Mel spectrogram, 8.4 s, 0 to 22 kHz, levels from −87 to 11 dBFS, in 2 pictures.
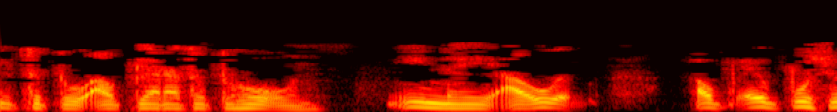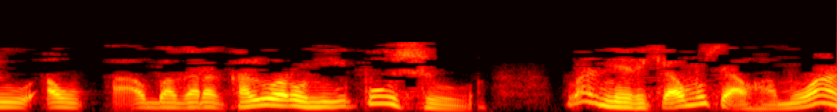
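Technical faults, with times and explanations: Throughout, MP3 compression, heavy: the speech has nothing above 5.2 kHz and a watery, swirling texture, with s sounds turning into metallic chirps and consonant onsets smeared. This is likely a bit-starved MP3 encoder, consistent with a bitrate around 16 kbps. It discards all treble above a fixed cut-off and drops weak frequency lines that flicker between frames. A spectrogram shows a hard flat ceiling at 5.2 kHz with speckled, patchy holes below it.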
